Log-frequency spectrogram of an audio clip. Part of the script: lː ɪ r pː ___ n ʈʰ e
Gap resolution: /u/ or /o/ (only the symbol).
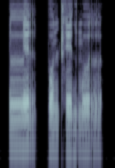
o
